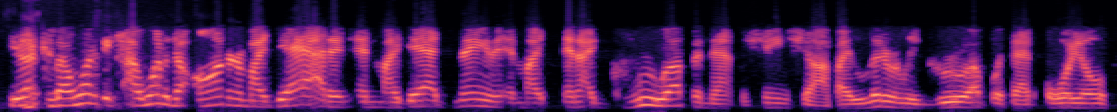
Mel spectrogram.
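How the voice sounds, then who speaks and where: Here a slightly high-voiced man talks fast with lively intonation, rambling on a tinny phone line with no room sound. He's a singer-songwriter guest in a storytelling interview who keeps interrupting himself and laughing at his own digressions.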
